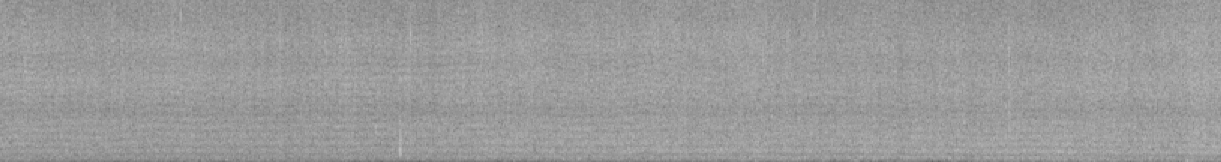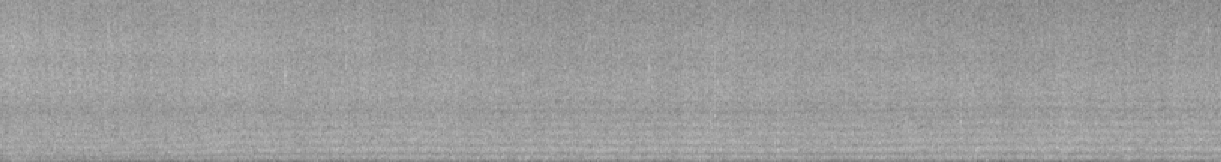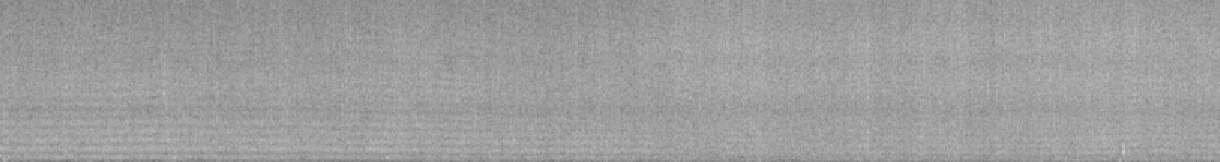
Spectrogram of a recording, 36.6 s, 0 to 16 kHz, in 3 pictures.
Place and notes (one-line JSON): {"title": "Lanyang River, 員山鄉中華村 - Stream after Typhoon", "date": "2014-07-25 14:07:00", "description": "Stream after Typhoon, Traffic Sound\nZoom H6 MS+ Rode NT4", "latitude": "24.70", "longitude": "121.65", "altitude": "84", "timezone": "Asia/Taipei"}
